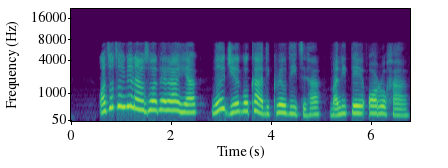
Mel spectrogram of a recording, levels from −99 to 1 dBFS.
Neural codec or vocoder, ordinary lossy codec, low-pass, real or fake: codec, 16 kHz, 0.5 kbps, FunCodec, trained on LibriTTS, 25 frames a second; none; 7.2 kHz; fake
